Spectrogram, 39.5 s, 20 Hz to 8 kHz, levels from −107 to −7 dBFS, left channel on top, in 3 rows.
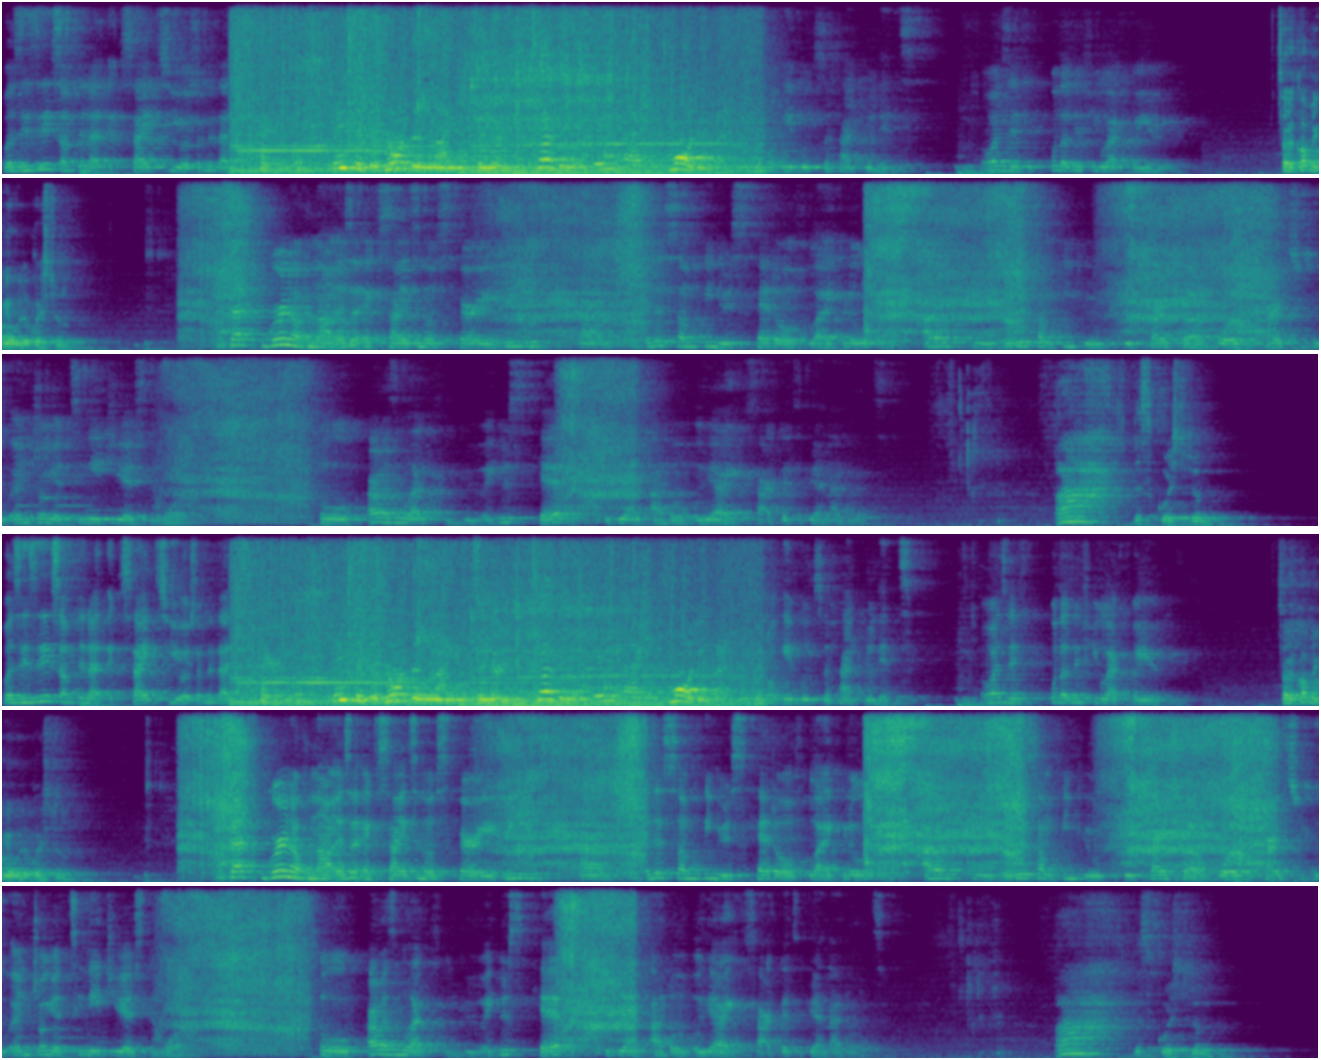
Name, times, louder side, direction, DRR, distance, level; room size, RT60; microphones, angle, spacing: voice 1, 0.0-3.0 4.1-5.8 6.1-8.9 9.5-11.6 15.3-18.6 18.9-19.3 19.6-21.9 22.4-28.2 29.5-32.0 32.4-35.0, right 2 dB, 50° right, 3 dB, 2.8 m, -42 dB
sound 1, 2.3-7.6, left 1 dB, 10° left, 1.7 m, -26 dB
Sink (filling or washing), 4.5-7.3, left 2 dB, 35° left, 2.4 m, -36 dB
voice 2, 12.8-13.9 36.9-38.4, left 2 dB, 65° left, 6 dB, 2.9 m, -38 dB
Writing, 14.9-15.7 17.9-19.7 21.8-23.5 24.1-26.0 27.9-29.4 31.9-32.7, right 8 dB, 30° right, 1.4 m, -39 dB
24.5 x 19.5 x 9.0 m, 1.1 s
head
